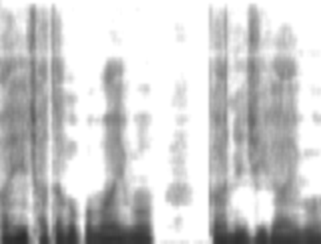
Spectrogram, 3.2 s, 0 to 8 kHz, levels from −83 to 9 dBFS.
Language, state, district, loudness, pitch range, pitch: Idu Mishmi, Arunachal Pradesh, Lower Dibang Valley, -13 LUFS, 165-180 Hz, 175 Hz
